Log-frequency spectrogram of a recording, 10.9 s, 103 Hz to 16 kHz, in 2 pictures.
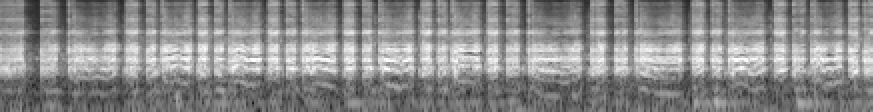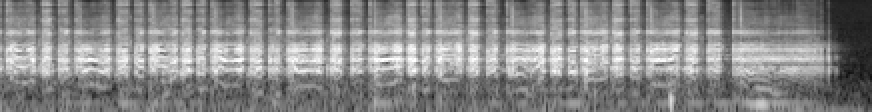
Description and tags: fpphone st rollclose 3
Toy phone makes squawking sound as it rolls along, recorded with mics attached to toy. Fairly consistent medium speed.
stereo, toy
